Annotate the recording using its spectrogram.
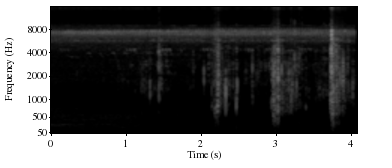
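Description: Footsteps crunching on gravel, about four paced steps starting a little over a second in, over a steady high chirring of insects such as crickets.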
